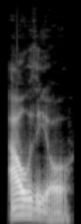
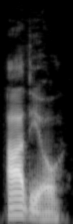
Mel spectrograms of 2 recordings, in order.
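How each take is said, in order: First: The au is said as a full glide. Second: The au is reduced to a plain a. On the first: The speaker calls it right. "when they should be" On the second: The speaker calls it wrong. "the A U combination is often just pronounced A"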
